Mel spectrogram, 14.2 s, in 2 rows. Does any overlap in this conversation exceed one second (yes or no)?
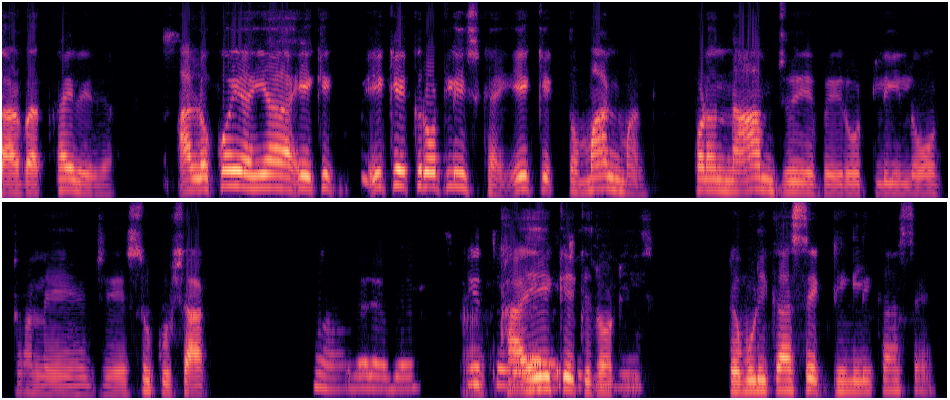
no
